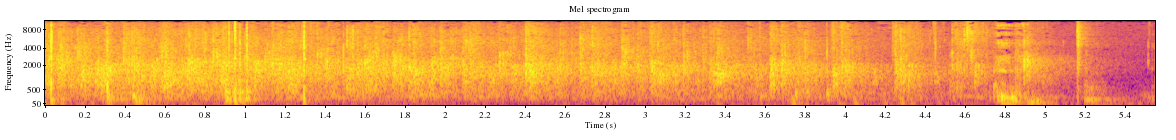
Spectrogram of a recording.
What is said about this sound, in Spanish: Y el 5, y si le puedo dar un aplauso al Señor, no, si no está dormido.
